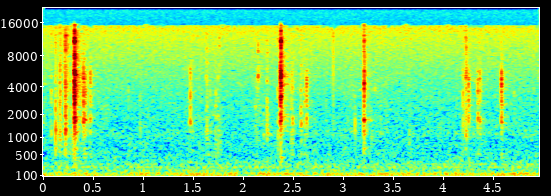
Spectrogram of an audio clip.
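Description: Slow fingertip key presses on a vintage beige Fujitsu Siemens full-size plastic keyboard with a hollow case produce sparse, short, bright typing taps. A steady low hum sits underneath throughout.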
